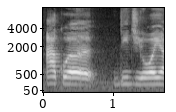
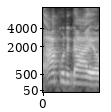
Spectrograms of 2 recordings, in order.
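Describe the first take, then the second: First: The last word sounds like 'joy-uh'. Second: The last word sounds like 'guy-uh'. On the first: This is how others say the name should be said. The speaker calls it right. "they said it's Aqua di Gioia" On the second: This is how the speaker usually says the name. The speaker calls it wrong. "I call it Aqua de Gaia"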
